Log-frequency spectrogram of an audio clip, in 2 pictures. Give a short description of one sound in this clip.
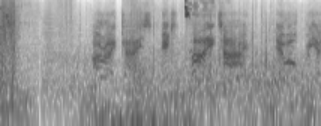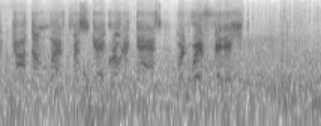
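Wind rushes past loudly during a fast glide.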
